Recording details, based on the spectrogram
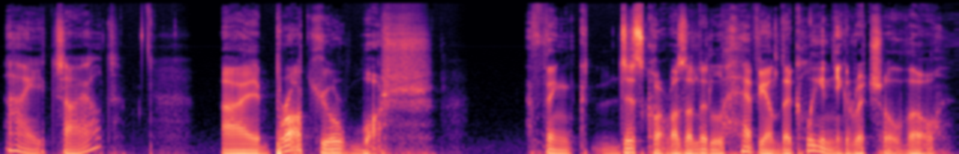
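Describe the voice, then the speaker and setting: A man with a low voice and a noticeable creak streams a game. He moves between reading narration aloud and casual musing, with lively intonation. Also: no room sound, clean studio sound. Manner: muses aloud while playing. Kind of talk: casual playthrough commentary and read-aloud narration.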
